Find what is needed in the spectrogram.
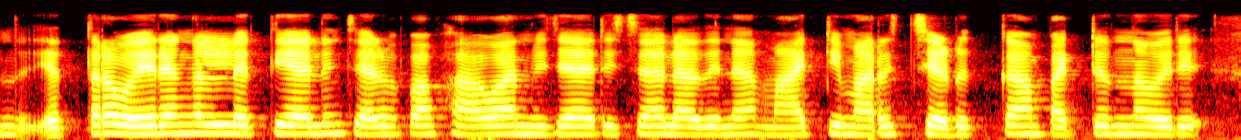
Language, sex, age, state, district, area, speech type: Malayalam, female, 60+, Kerala, Thiruvananthapuram, rural, spontaneous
